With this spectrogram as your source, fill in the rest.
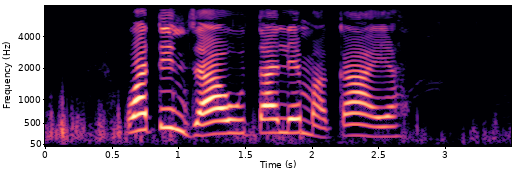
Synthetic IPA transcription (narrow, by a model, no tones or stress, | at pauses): watind͡zʱawutalɛmakaːja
